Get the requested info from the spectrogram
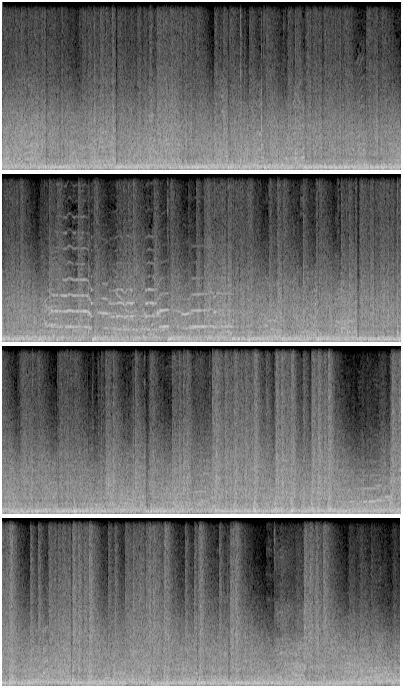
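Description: Processional band music with drums and brass, played continuously, with many sharp drum strokes in the second half, over the chatter of a crowd.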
